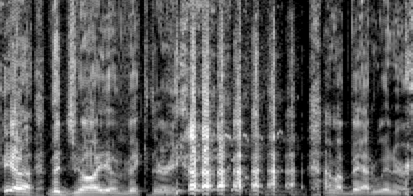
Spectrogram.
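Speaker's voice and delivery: talking through bursts of laughter; gloat, laughing at your own win; gleeful laughing. Real, not acted. Laughing at his own victory.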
